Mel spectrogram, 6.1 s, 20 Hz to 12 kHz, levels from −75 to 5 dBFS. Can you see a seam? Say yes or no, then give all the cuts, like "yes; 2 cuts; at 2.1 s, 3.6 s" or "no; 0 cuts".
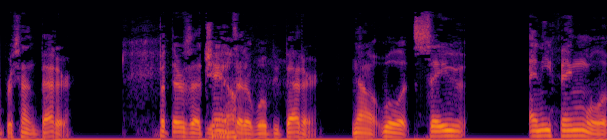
no; 0 cuts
